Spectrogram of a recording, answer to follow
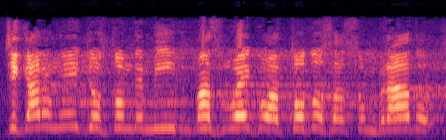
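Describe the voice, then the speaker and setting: A man preaches his testimony in a strikingly high voice, speaking with fervor and repeatedly calling out to his dear brothers. His voice rings through a large hall with a long reverb, over a faint noise floor. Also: steady tone, moderate pace, fairly bright tone. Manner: keeps addressing listeners as "my dear brother". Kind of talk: impassioned sermon testimony.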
